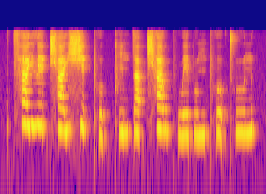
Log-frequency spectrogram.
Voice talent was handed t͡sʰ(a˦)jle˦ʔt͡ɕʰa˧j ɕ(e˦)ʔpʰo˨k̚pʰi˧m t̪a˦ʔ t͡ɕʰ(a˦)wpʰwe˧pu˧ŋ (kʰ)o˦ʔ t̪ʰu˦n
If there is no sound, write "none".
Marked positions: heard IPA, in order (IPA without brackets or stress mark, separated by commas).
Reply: a˦, e˦, a˥˧, pʰ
